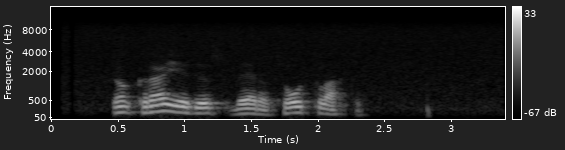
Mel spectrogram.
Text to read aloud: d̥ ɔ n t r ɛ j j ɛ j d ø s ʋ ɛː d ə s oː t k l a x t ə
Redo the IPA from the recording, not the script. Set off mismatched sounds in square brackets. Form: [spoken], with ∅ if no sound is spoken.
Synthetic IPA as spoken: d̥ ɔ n [k] r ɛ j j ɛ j d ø s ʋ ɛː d ə s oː t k l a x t ə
